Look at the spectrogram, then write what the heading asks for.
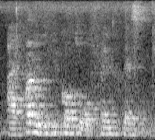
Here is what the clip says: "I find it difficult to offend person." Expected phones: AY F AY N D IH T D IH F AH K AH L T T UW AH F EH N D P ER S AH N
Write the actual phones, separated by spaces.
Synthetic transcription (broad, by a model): AY F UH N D IH T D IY F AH K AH L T T UW AH F EH N D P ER S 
